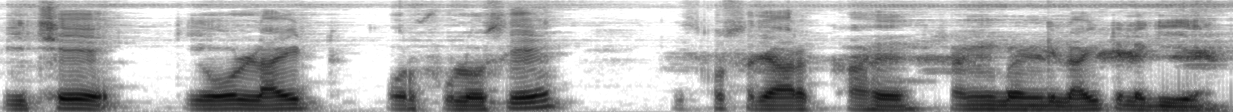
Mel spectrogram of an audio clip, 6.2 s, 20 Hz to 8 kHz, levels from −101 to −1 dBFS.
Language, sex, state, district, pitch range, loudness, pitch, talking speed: Hindi, male, Uttar Pradesh, Saharanpur, 100-115 Hz, -14 LUFS, 110 Hz, 155 wpm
